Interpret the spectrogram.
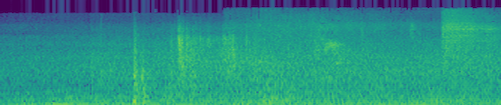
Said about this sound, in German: Ein Lastwagen leert eine Ladung voll Schutt auf einen Haufen.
